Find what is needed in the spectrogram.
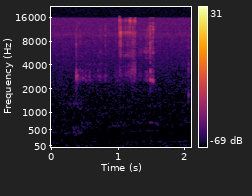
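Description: Near silence, with a few faint, short metal ticks of steel tweezers handling the tiny pins and springs of a disassembled lock cylinder.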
